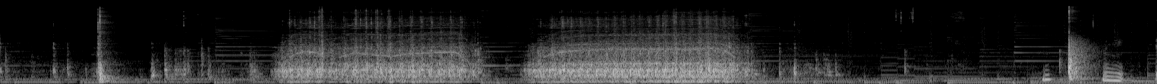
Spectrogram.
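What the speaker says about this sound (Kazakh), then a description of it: "резеңкенің ұшын дәл осылай тігіп шығамыз" A sewing machine stitches elastic onto fabric in two steady whirring runs of a few seconds each, separated by a short pause and framed by quieter clicks and metallic clinks.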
